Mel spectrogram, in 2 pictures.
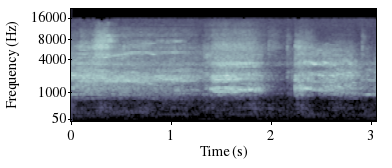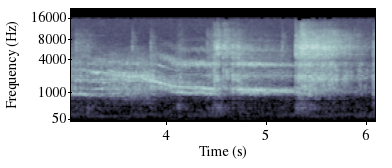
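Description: Soundtrack of an animated dinosaur fight played back through small speakers: thin, high screeching creature calls, one sliding down in pitch in the second half, over a faint steady low hum.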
